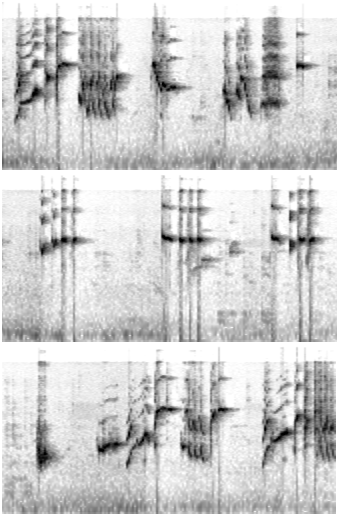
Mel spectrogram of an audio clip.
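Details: White-rumped shama song used to provoke other birds: short bursts of high, harsh chattering and sharp whistled notes, repeated every second or so with brief gaps, faint low noise underneath.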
